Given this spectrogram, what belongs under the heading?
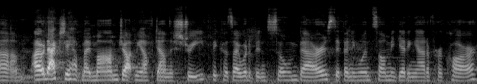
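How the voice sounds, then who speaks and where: With a Long Island accent, a woman talks at a very fast pace in a medium pitch, her intonation monotone and flat. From Long Island, New York. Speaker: speaker. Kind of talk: motivational speech.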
